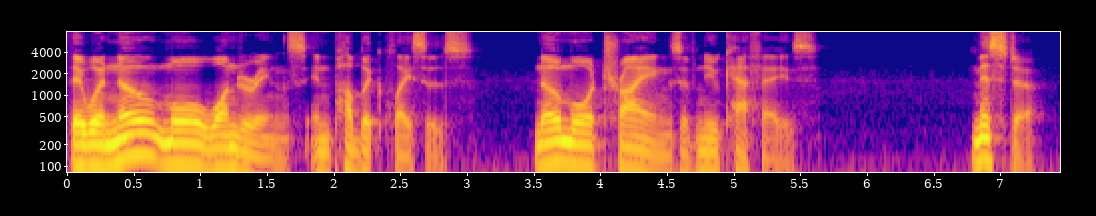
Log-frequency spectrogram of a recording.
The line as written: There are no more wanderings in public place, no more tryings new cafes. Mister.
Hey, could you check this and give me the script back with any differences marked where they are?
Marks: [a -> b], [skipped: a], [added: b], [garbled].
There [are -> were] no more wanderings in public [place, -> places] no more tryings [added: of] new cafes. Mister.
